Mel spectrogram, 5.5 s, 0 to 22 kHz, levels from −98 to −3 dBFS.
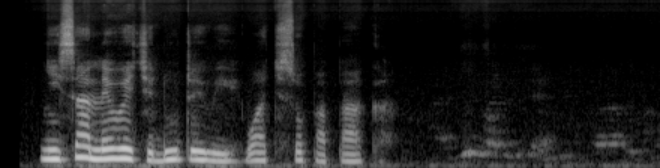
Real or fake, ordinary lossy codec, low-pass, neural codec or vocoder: fake; none; none; vocoder, 44.1 kHz, 128 mel bands every 512 samples, BigVGAN v2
